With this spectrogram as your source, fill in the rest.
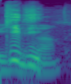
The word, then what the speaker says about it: Kidy: Alors, pour la petite histoire, il faut savoir que Kidi s'écrit ainsi K-I-D-Y. Voilà, oui, Kidi.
